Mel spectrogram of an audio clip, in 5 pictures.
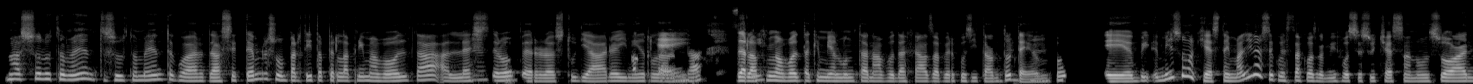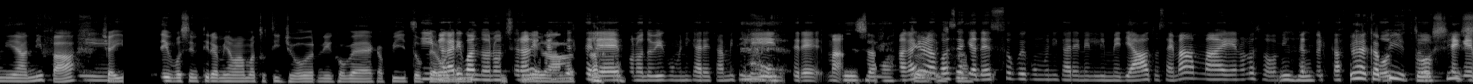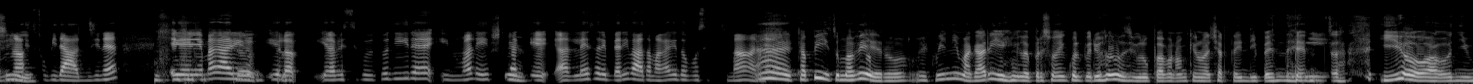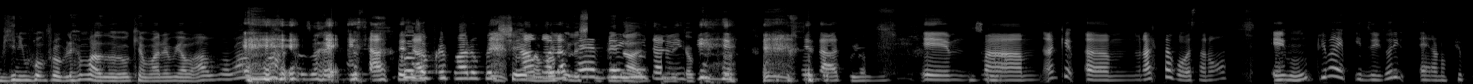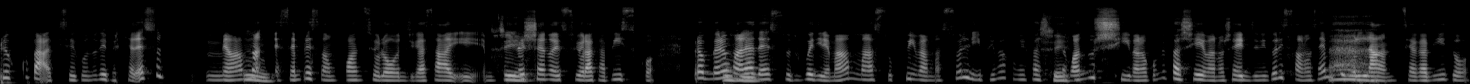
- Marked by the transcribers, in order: "assolutamente" said as "solutamente"; "cio" said as "ceh"; chuckle; chuckle; chuckle; laughing while speaking: "periodo"; laughing while speaking: "indipendenza"; laughing while speaking: "ogni minimo problema"; giggle; laughing while speaking: "Esatto esatto. Mamma ho la febbre, aiutami. sì. Esatto"; put-on voice: "Mamma"; "Proprio" said as "propio"; chuckle; "Cioè" said as "ceh"
- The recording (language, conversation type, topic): Italian, unstructured, Qual è un’invenzione che ha migliorato la tua vita quotidiana?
